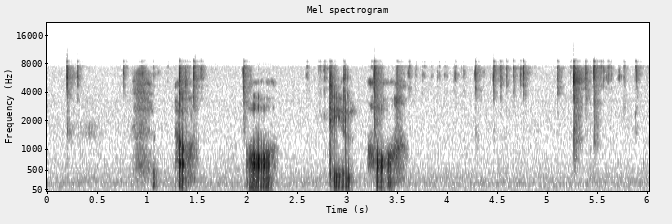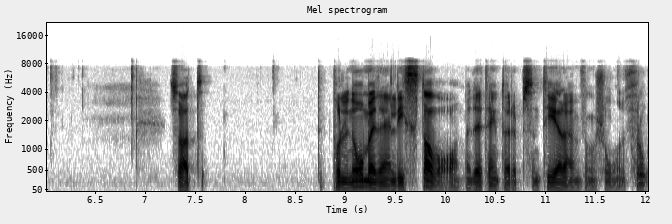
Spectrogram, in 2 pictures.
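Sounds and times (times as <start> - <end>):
faint keyboard keystrokes: 0.2 - 7.0.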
